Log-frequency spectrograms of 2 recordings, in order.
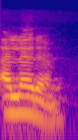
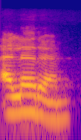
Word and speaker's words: alarm: I have kept the alarm. We almost all of us are accustomed speaking that way, but it's not alarm, it's alarm, right? That's how it's spoken.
